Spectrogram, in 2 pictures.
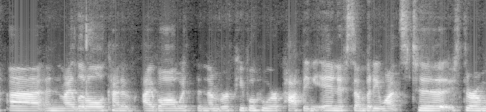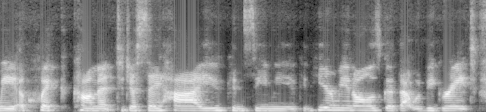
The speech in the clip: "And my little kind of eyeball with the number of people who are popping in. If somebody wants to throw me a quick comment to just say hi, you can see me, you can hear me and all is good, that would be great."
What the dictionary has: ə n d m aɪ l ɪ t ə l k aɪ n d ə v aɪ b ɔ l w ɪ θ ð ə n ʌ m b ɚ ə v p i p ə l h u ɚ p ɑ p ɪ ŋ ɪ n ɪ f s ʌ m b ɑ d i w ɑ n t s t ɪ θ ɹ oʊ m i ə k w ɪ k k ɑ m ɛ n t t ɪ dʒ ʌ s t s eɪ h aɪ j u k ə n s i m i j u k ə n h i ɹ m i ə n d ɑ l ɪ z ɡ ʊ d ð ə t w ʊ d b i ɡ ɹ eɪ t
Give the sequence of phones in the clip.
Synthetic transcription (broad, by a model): ə n m aɪ l ɪ t l k aɪ n d ə v aɪ b ɔ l w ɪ ð ə n ʌ m b ɚ ə v p i p l h u ɚ p ɑ p ɪ ŋ ɪ n ɪ f s ʌ m b ɑ d i w ɑ n t s t ɪ θ ɹ oʊ m i ə k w ɪ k k ɑ m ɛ n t t ɪ dʒ ʌ s t s eɪ h aɪ j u k ə n s i m i j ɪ k ə n h i ɹ m i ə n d ɑ l ɪ z ɡ ʊ d ð ə t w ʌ d b i ɡ ɹ eɪ t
